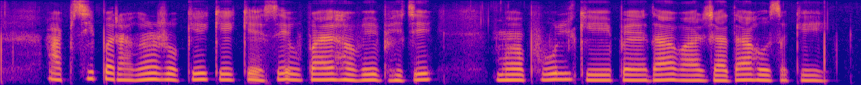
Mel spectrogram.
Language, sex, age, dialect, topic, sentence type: Chhattisgarhi, female, 25-30, Eastern, agriculture, question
